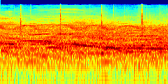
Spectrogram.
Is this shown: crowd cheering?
yes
